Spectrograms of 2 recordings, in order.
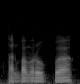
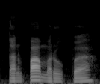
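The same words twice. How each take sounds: The two takes are said the same way.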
